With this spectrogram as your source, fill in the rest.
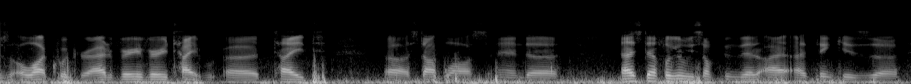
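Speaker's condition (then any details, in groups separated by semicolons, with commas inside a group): No condition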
